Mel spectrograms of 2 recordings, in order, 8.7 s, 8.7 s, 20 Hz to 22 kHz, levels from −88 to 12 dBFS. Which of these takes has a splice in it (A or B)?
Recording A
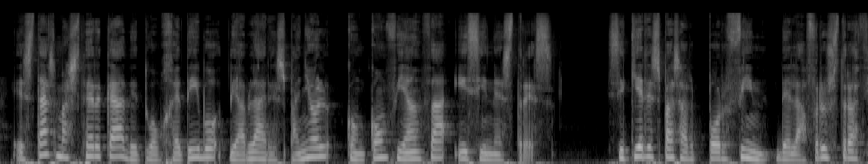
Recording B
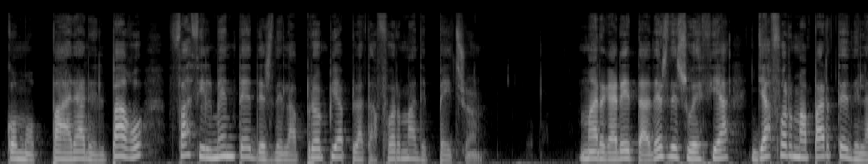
A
